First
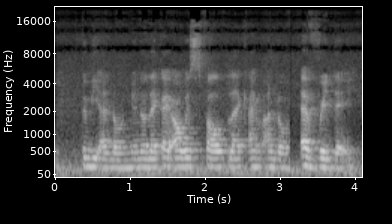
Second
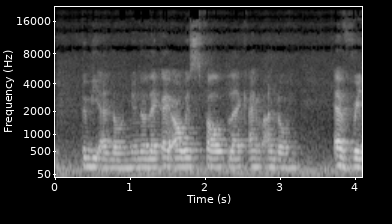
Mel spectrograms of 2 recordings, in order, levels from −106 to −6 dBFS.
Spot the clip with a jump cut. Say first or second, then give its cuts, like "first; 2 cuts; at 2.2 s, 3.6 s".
first; 1 cut; at 3.2 s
